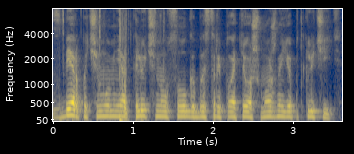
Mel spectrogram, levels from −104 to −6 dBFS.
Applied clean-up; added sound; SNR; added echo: neural mask model RNNoise.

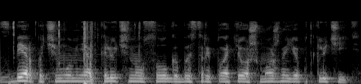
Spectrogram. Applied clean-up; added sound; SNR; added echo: none; Crack; 13 dB; none.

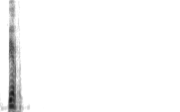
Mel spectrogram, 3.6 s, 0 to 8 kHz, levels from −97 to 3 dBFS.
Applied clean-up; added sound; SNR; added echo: neural mask model DeepFilterNet 3.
